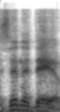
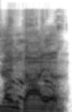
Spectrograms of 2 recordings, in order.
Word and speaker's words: Zendaya: The number thing is you said Zendaya, right? Zendaya is 27 years old. I hate to interrupt, but it's Zendaya.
